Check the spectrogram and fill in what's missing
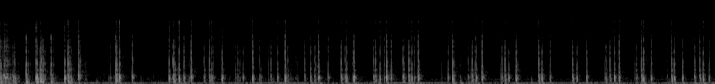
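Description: A medium, hollow, green square basket woven from flat plastic strips lies on a purple fur rug and is tapped quickly across its woven top with the fingertips and short nails of both hands. A rapid, uneven run of many short, dry taps with a dull low body and crisp clicky edges, each stopping almost at once with no ring.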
